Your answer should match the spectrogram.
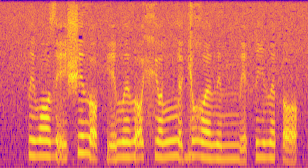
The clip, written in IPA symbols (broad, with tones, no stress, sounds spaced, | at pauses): p ɪ˨ β ɔ˨ z ḛ˨ ʃ ɪ˦ ð ɔ̰˨ k ḛ˨ β ə˨ ð ɔ̰˦ xʲ ɔ˨ lː ə̰˦˨ ɡʲ ə˦ ʁʷ ɜ˨ ð ɪ˨ mː ḛ˨ θ i˨ ð ə˨ θ ɔ̰˨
